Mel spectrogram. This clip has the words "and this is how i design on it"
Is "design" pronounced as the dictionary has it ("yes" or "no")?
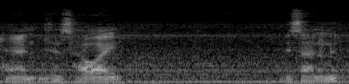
no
